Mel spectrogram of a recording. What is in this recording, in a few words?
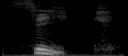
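"sik", Swedish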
